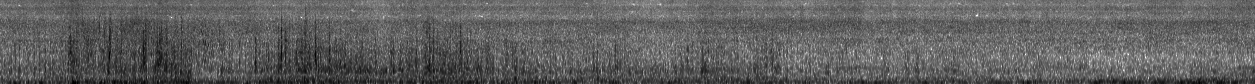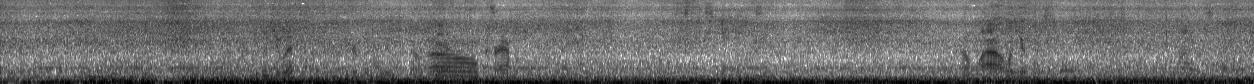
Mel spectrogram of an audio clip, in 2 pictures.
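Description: Steady low rumble of a tour boat under way, with wind buffeting the microphone and water rushing past the hull; it grows louder about halfway through.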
